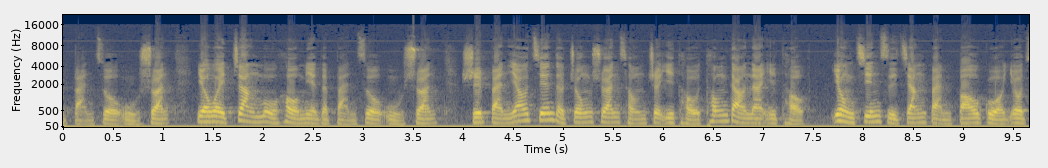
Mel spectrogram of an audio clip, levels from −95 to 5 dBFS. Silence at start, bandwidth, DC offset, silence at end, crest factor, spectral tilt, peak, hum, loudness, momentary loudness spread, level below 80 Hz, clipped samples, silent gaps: 0 s; 17 kHz; 10%; 0 s; 14 dB; -3.5 dB/octave; 0 dBFS; none; -13 LUFS; 6 LU; -38 dBFS; 0.5%; none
